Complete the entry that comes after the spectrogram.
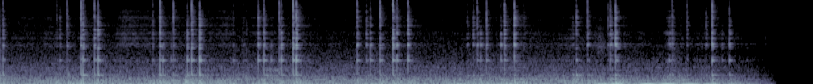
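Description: Fingers tap and scratch on a glass surface, giving short, bright clinking ticks in quick irregular clusters over a steady low rumble. The taps grow louder near the end before the sound cuts to silence.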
